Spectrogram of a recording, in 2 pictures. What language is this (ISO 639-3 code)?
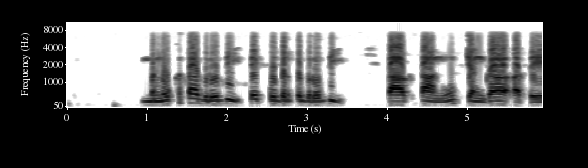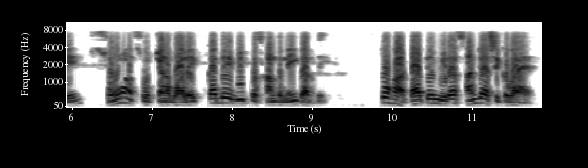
pan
